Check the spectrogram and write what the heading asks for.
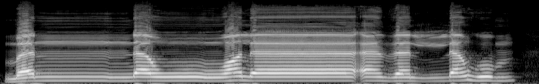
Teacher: انفقوا، آگے منا ولا اذى لهم، منن پہ نون کے اوپر جو ہے وہ تشدید ہے تو یہاں غنہ کیجیے گا، اور اس کے علاوہ نون کے اوپر تنوین بھی ہے، تنوین کے بعد واو حروف یرملون میں سے یہاں پہ ادغام کریں گے غنے کے ساتھ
